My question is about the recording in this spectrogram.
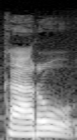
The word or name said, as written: karu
